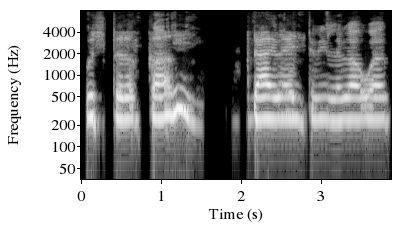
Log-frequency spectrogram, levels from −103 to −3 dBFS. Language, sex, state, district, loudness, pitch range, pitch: Hindi, male, Bihar, Darbhanga, -17 LUFS, 240-250 Hz, 245 Hz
